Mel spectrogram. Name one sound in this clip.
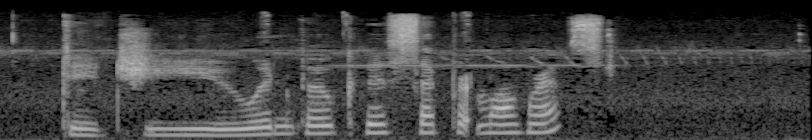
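A young woman speaks calmly with a questioning tone.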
